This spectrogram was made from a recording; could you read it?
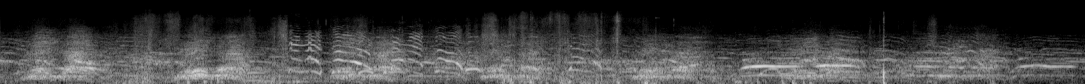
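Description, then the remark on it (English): A crowd of Tibetan protesters in Nepal shouts anti-Chinese slogans together, many raised voices overlapping in a loud, continuous roar with rhythmic surges and a few higher cries piercing through. “Dozens of Tibetans were arrested just for shouting anti-Chinese slogans.”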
